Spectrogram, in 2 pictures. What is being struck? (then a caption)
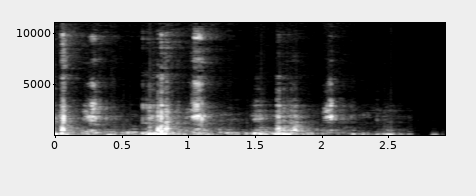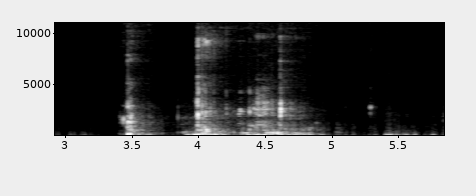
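Bar of soap. A solid cream bar of soap held in the hand is scraped with a metal utility blade, shavings falling away. Repeated rough, crunchy scraping strokes fill the first few seconds, pause briefly into near silence, then resume before tapering off into faint scratches.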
